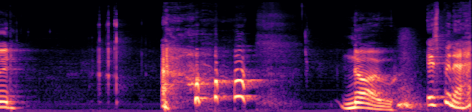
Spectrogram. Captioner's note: laughing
